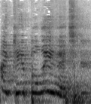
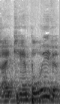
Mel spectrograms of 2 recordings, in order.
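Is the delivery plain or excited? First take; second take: excited; plain. First: It is said in a happy, excited way. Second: It is said in a plain, flat way.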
